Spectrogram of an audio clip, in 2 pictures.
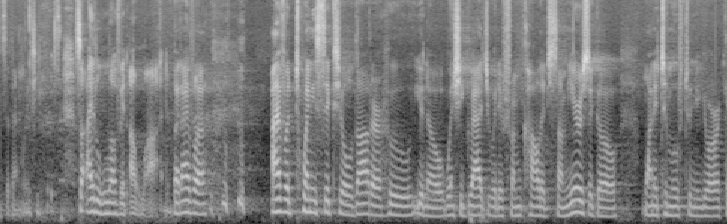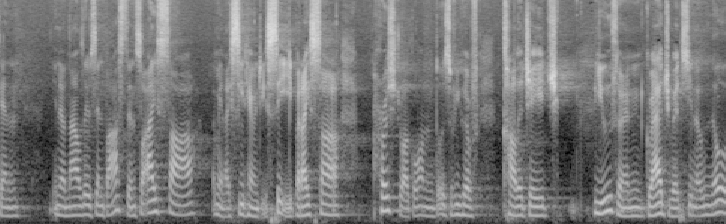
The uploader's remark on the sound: USGBC Live Washington DC Opening Keynote. Joins USGBC Live in person in Washington, DC on June 9 to deliver keynote remarks at our opening session.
